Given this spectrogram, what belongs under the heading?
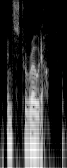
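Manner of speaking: plain reading voice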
